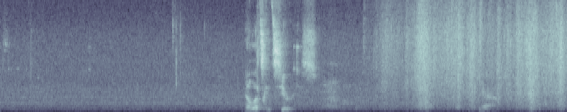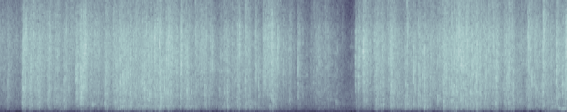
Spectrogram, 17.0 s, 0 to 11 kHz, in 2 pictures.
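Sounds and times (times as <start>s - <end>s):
plastic packaging crinkling: 5.5s - 17.0s.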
